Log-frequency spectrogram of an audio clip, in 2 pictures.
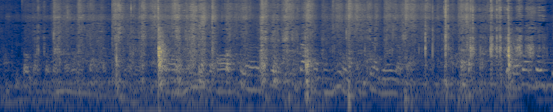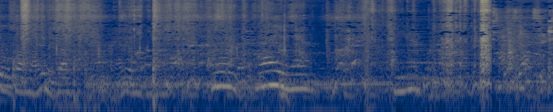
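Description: A cleaver chops through meat onto a wooden board with sharp knocks.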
